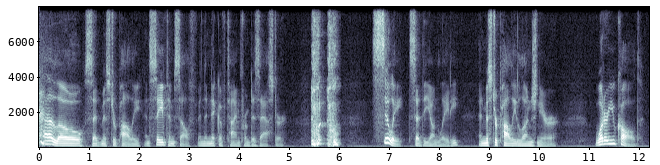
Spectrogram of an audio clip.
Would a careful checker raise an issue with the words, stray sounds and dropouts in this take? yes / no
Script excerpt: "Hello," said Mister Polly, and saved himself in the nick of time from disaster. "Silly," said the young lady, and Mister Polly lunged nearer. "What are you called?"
yes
